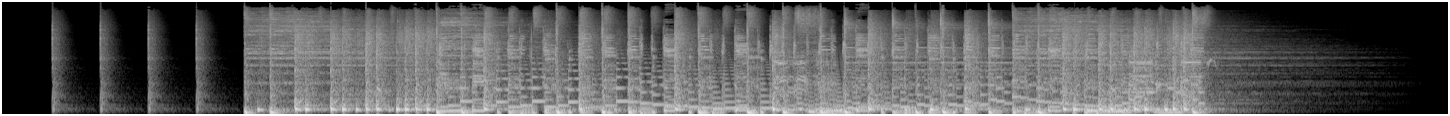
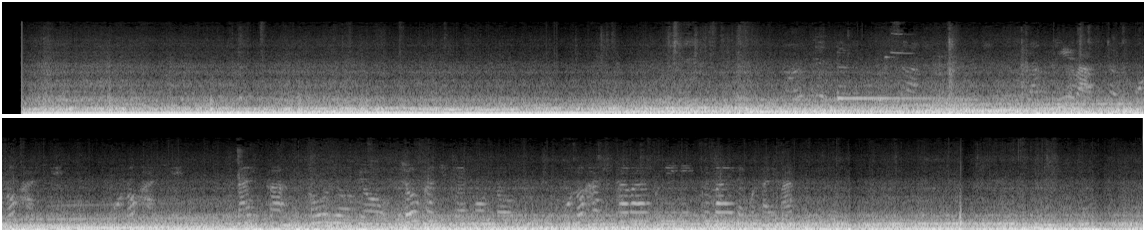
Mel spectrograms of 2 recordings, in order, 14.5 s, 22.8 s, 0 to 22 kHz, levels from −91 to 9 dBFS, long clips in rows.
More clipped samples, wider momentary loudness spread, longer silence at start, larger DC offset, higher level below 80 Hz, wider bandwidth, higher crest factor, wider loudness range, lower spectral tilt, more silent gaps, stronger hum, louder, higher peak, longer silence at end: neither; first, 21 LU vs 2 LU; first, 0.5 s vs 0.2 s; neither; second, -22 dBFS vs -10 dBFS; first, over 20 kHz vs 2.4 kHz; about the same, 14 dB vs 10 dB; first, 4 LU vs 1 LU; second, -4 dB/octave vs -11 dB/octave; neither; neither; about the same, -13 LUFS vs -14 LUFS; about the same, 0 dBFS vs 0 dBFS; first, 2.15 s vs 0 s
